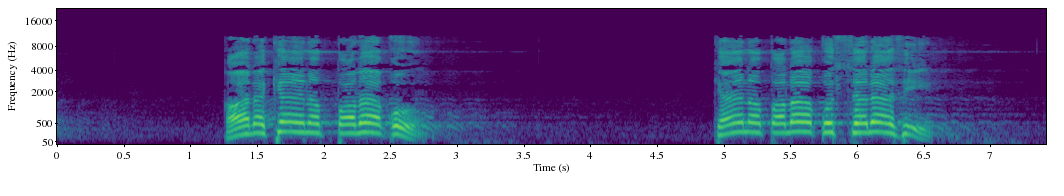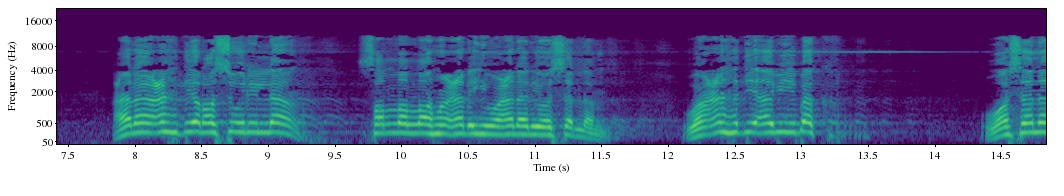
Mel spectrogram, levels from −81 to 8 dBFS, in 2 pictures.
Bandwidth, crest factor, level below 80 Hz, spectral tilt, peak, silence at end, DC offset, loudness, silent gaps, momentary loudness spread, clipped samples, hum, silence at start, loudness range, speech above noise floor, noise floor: 11 kHz; 18 dB; -52 dBFS; -3 dB/octave; -2 dBFS; 0 s; under 0.1%; -17 LUFS; none; 15 LU; under 0.1%; none; 1.25 s; 4 LU; 49 dB; -65 dBFS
